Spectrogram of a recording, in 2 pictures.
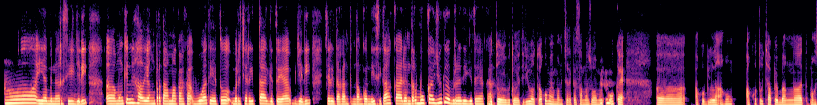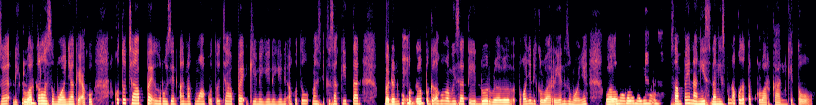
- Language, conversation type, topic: Indonesian, podcast, Bagaimana cara kamu menjaga kesehatan mental saat sedang dalam masa pemulihan?
- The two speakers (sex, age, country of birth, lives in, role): female, 25-29, Indonesia, Indonesia, guest; female, 30-34, Indonesia, Indonesia, host
- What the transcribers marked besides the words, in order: other background noise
